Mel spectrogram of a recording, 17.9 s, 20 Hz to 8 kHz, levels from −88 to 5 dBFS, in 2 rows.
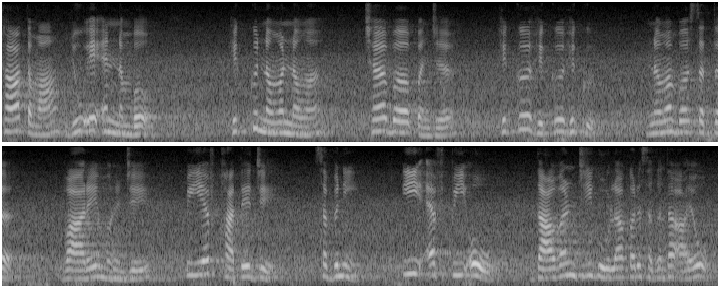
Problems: none marked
